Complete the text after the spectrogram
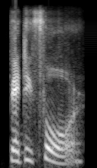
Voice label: "petit four", Indian; Dictionary

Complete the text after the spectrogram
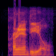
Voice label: "prandial", American

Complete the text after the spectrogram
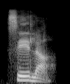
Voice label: "sailor", Indian

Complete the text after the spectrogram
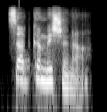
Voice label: "subcommissioner", Indian

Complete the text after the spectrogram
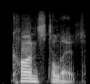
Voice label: "constellate", American

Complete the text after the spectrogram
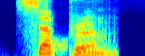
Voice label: "suprÈme", Indian

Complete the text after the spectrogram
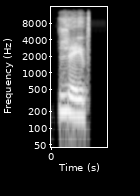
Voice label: "lathe", Indian

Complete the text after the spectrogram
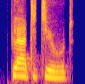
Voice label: "platitude", Indian; Dictionary

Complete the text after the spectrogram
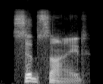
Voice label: "subside", British

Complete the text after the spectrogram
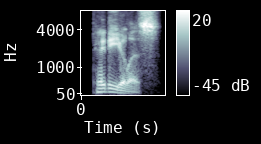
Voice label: "pitiless", American

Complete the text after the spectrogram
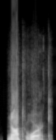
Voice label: "knotwork", American

